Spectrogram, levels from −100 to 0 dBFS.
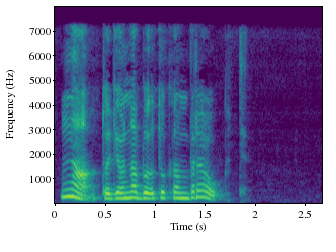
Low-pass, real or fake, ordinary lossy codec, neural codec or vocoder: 7.2 kHz; fake; MP3, 64 kbps; codec, 44.1 kHz, 7.8 kbps, Pupu-Codec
